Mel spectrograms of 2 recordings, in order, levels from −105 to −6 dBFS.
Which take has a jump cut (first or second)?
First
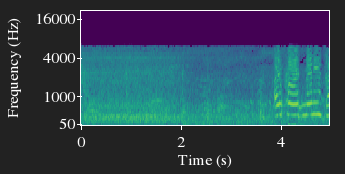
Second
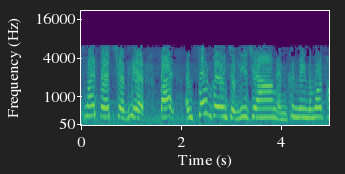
second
